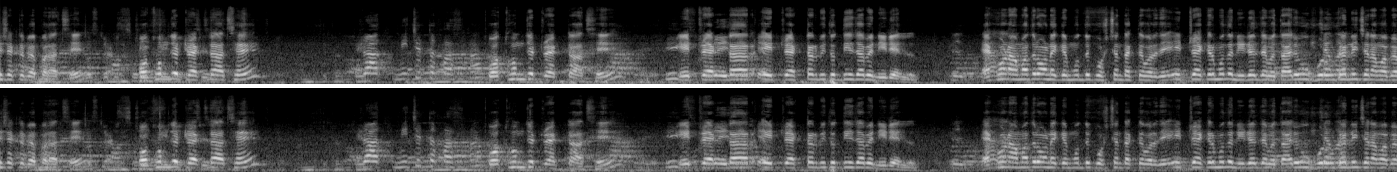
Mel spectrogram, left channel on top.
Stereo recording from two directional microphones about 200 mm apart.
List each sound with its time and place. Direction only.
0.0 s speech: 55° left (ahead or behind)
3.6 s a man's voice: 10° right (ahead or behind)
4.8 s a man's voice: 55° left (ahead or behind)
